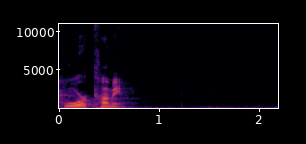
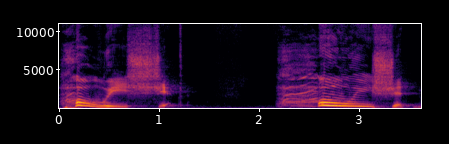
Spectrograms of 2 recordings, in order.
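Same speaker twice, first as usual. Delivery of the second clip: slow, loud, much higher drawn-out exclaim; slightly wrong copied voice; 13 semitones higher, 11 dB louder, much slower than usual. Retold or imitated. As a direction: stretch it out loud and high, missing the voice. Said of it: "trying to mimic some voice. I didn't get it right".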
